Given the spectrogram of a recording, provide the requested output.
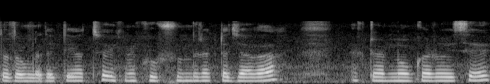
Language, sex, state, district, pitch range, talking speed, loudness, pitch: Bengali, male, West Bengal, North 24 Parganas, 170-180 Hz, 145 wpm, -16 LUFS, 175 Hz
